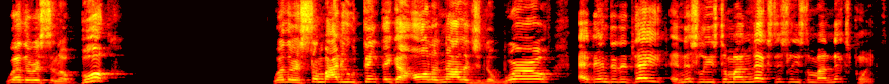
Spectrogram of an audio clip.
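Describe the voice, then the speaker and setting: A man's voice: very high-pitched, expressive, brisk, fairly bright tone. A man giving an improvised spiritual, motivational livestream talk in an emphatic, preachy way, repeating phrases for effect.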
